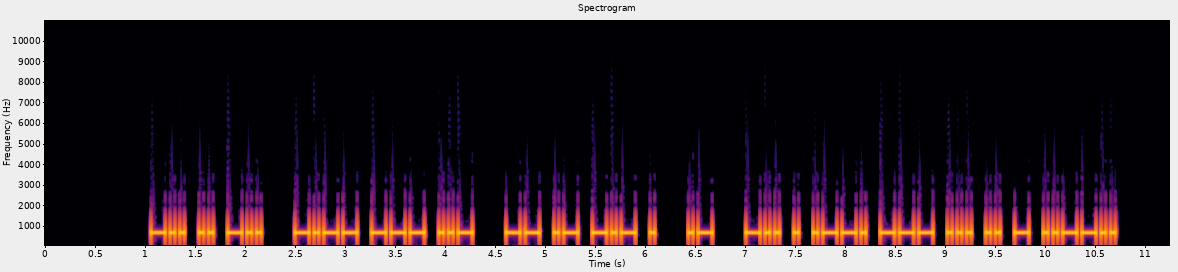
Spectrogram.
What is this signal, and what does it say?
Morse code, heard as a keyed tone, about 25 wpm, 700 Hz. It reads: DID YOU MAKE A DEPOSIT?
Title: Sentences from Top 1300 Words 25wpm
